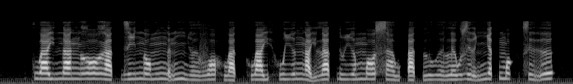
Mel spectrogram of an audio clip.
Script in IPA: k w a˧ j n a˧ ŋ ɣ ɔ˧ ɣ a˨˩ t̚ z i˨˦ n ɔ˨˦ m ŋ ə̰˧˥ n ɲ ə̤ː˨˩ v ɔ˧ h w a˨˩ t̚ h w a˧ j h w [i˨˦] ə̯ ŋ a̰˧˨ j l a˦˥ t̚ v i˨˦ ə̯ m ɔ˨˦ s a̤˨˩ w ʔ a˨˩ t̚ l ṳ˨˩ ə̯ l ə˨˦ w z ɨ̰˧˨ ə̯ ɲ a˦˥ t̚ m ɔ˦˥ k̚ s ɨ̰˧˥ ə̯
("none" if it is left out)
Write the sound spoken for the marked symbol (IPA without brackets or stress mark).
i˨˦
